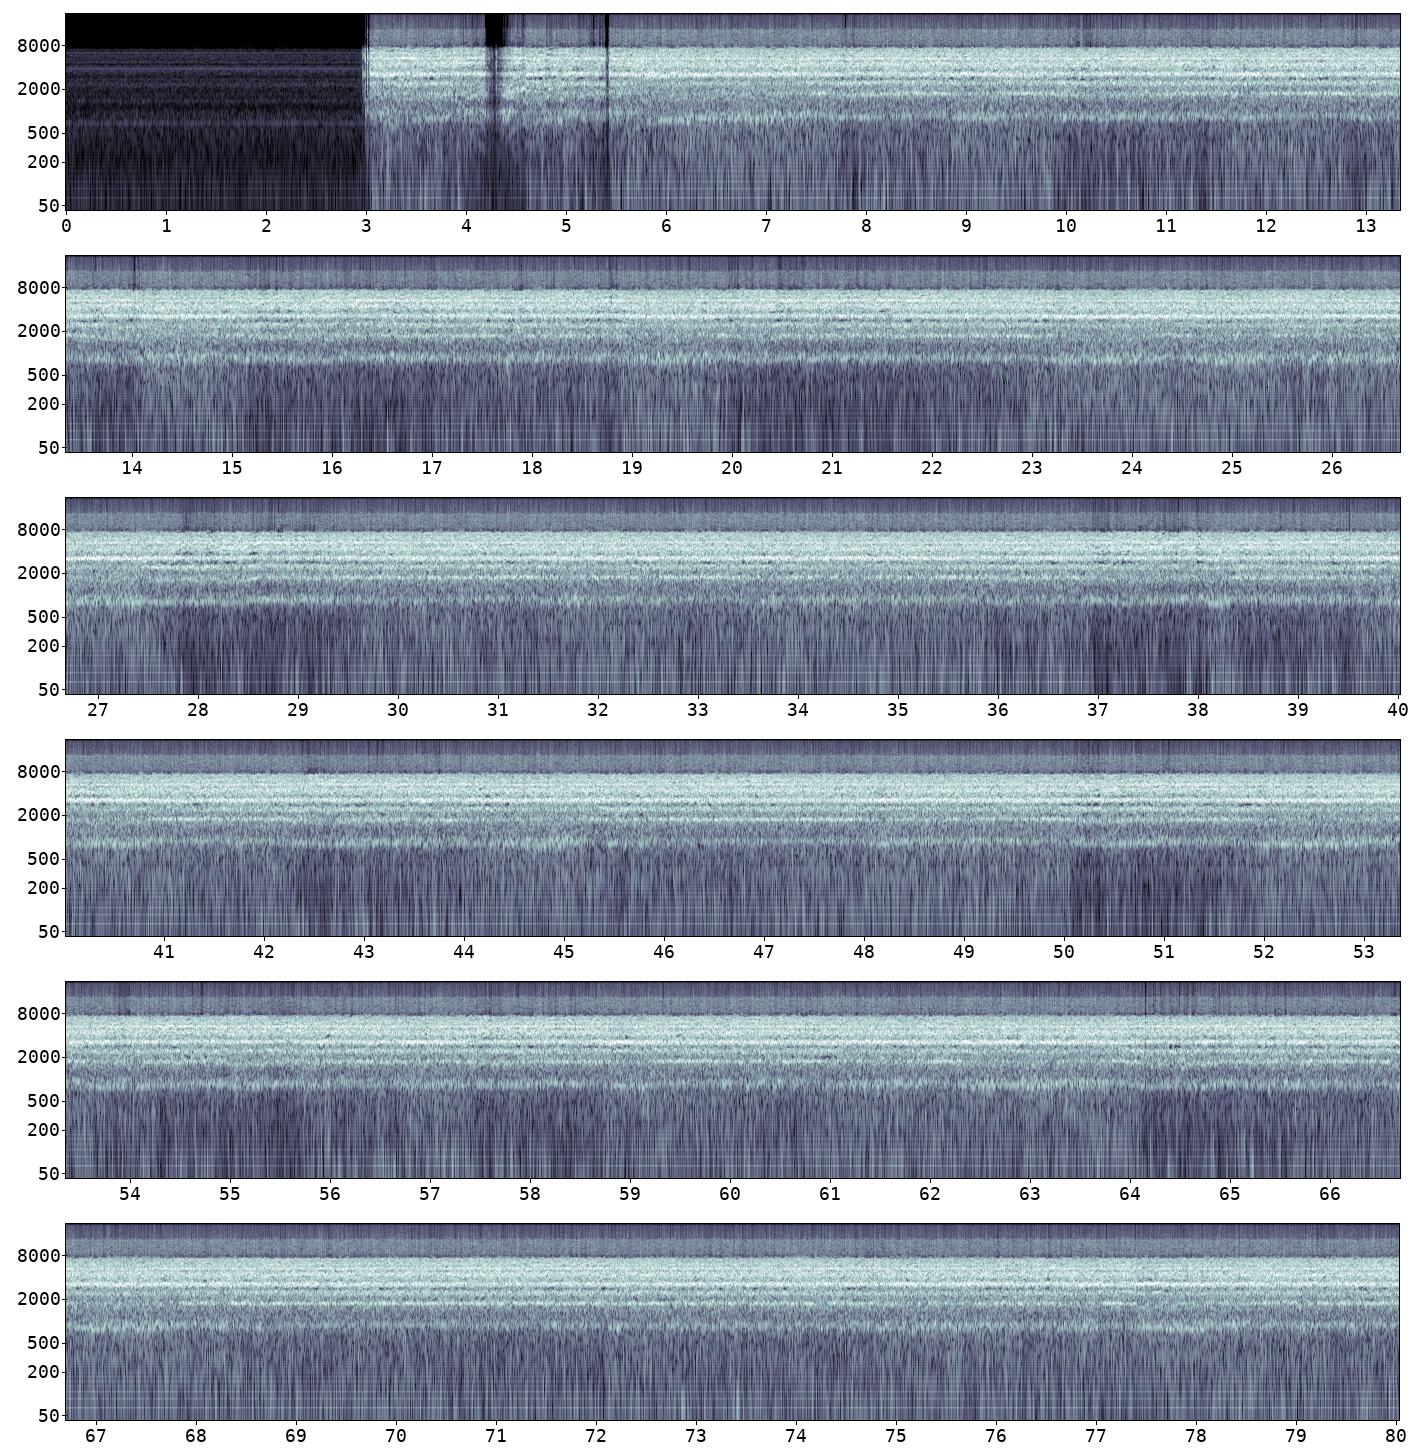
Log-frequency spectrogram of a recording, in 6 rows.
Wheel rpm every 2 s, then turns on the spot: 0, 80, 110, 210, 220, 230, 230, 230, 230, 230, 230, 220, 220, 210, 230, 230, 230, 230, 220, 230, 220, 220, 220, 230, 230, 230, 220, 230, 230, 230, 230, 220, 230, 220, 230, 230, 230, 220, 220, 230.
none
